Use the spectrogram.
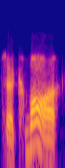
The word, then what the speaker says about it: Kamala: your viewers know, that Kamala Kamala, as she pronounces it, means terrible and horrible in Finnish.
